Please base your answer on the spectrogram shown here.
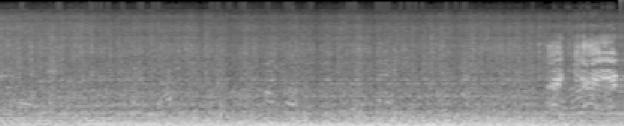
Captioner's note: plane engine roaring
